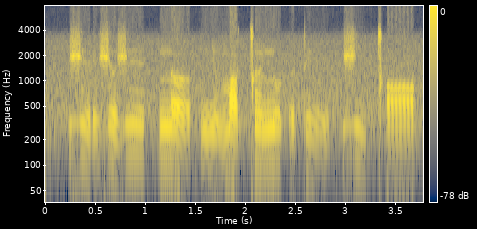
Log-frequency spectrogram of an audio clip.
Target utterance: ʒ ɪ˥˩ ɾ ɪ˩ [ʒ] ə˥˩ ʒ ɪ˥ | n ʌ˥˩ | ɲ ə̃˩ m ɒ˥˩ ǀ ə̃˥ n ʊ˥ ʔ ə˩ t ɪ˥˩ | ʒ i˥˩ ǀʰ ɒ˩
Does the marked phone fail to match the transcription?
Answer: no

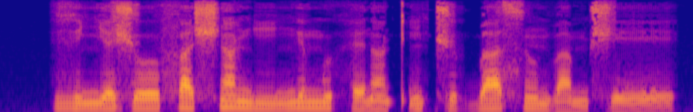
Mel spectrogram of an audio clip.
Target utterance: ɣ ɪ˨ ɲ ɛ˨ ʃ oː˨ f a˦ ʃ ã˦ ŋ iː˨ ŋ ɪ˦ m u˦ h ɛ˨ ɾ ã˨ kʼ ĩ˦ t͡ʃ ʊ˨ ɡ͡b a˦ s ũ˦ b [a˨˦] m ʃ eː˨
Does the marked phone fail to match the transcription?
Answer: no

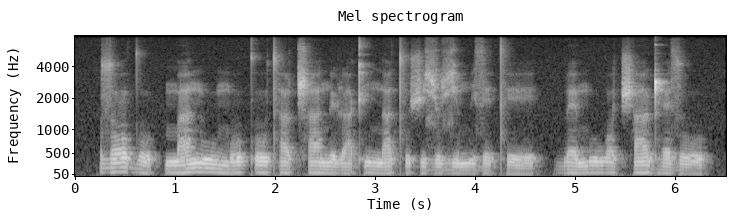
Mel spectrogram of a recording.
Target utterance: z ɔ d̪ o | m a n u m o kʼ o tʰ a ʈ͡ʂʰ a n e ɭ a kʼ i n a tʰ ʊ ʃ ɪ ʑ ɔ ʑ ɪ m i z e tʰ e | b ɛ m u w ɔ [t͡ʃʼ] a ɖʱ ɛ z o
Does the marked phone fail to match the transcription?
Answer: yes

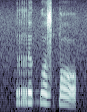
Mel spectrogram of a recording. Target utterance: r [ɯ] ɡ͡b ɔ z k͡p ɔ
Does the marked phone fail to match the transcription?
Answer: yes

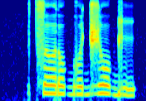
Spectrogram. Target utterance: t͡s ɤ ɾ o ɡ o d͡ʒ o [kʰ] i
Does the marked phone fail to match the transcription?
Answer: yes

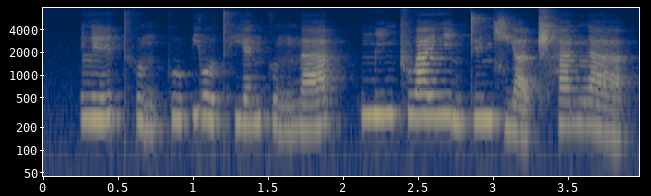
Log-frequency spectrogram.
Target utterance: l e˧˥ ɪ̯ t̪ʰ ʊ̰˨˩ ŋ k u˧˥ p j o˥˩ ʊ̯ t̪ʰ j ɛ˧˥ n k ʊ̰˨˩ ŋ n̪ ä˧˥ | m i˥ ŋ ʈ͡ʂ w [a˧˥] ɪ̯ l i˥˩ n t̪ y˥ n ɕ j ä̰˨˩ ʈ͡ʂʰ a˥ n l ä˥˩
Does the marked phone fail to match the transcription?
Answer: yes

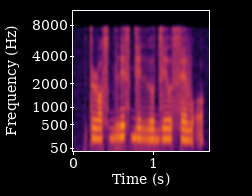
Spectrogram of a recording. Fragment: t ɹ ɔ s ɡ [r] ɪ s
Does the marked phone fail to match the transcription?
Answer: no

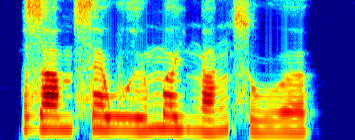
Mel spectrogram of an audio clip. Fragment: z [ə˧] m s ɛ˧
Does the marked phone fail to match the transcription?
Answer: yes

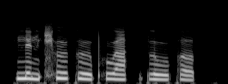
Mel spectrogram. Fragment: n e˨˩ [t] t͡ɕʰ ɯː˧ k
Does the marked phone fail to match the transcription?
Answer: yes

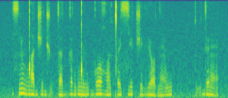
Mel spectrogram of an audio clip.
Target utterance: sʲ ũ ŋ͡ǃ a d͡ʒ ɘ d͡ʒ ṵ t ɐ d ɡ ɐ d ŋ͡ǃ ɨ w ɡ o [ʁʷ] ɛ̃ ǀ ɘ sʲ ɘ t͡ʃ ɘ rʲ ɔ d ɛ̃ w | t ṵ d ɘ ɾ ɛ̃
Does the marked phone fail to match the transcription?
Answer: no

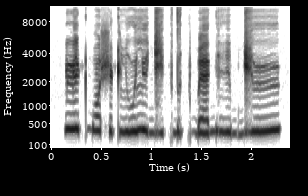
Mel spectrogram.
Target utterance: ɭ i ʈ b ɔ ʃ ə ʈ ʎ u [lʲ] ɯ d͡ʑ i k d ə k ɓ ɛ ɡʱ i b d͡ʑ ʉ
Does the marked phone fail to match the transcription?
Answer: no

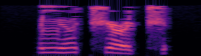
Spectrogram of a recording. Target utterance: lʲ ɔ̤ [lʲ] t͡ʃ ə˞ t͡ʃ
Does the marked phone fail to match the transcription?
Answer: yes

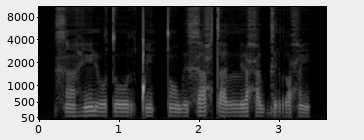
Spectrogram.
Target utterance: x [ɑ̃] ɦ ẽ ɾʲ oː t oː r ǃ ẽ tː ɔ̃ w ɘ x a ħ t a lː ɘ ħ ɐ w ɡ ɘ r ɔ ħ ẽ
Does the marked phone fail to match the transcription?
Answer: yes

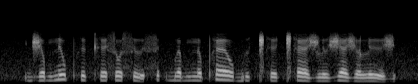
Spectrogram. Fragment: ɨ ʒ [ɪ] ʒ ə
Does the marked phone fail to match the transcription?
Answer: yes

